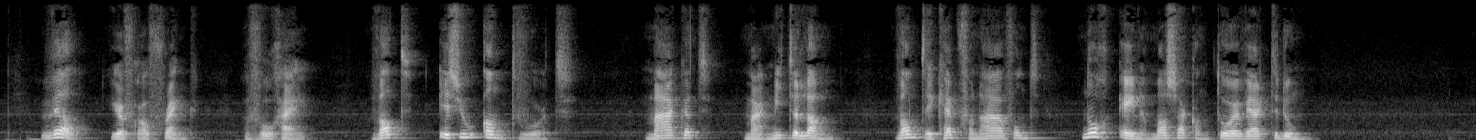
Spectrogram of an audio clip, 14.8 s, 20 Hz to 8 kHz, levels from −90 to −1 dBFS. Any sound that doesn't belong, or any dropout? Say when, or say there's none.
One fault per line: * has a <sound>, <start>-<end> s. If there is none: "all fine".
all fine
